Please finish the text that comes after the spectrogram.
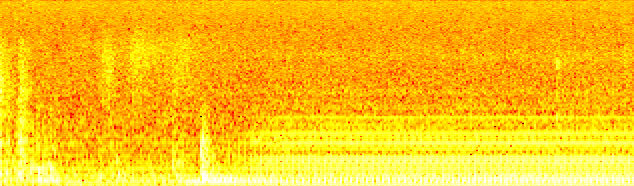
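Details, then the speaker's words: Homemade valve/tube amplifier test, powered from a tesla coil project transformer: after switch-on clunks, tubes warm up quickly and a steady low buzzing hum sets in, with almost no bass. "they warm up nice and quick but can you hear that and there's almost no base"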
